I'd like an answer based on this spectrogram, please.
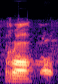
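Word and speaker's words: ر: এই অক্ষরটা কিভাবে উচ্চারণ হবে? এই অক্ষরটা আমাদের জিহ্বার উল্টা পিঠ, উপরের তালুর সঙ্গে লাগবে, লেগে একটু কম্পন মতো দিয়ে আওয়াজ হবে র, র, র।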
